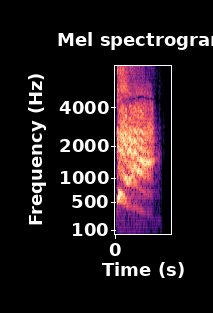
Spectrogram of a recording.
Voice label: Male Goblin Death

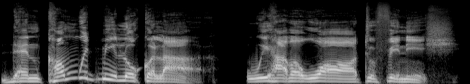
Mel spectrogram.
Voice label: Male Troll

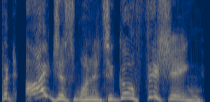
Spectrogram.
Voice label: Female Night Elf

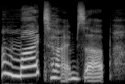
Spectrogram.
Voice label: Female Gnome Hero Death

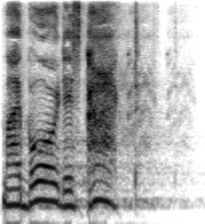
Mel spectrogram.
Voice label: Female Dragon ERROR FULL MINIONS

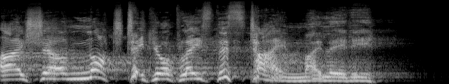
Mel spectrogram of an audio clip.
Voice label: Female Val'kyr Start

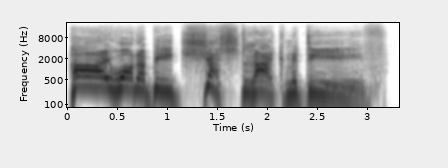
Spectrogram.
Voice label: Male Human Play

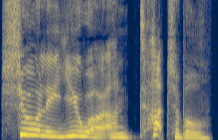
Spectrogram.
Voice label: Female Night Elf First Place

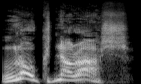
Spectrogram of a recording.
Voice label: Male Orc Attack

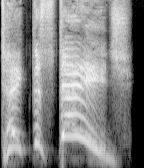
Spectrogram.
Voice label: Male Tuskarr Attack

